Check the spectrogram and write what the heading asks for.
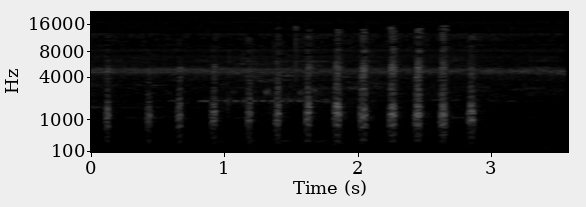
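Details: Female chicken giving quiet, regular clucks, roughly five per second, each short and slightly nasal, over a faint steady background hum.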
